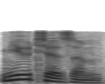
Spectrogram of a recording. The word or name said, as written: mutism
